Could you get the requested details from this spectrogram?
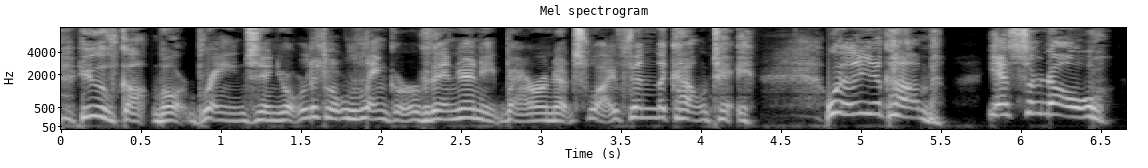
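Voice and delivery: put-on an old man pleading for her return; pleading old baronet. A narrator's reading. Baronet proposes eagerly.

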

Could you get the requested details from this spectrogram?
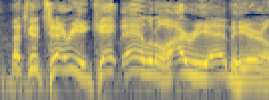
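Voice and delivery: mock the slick radio jock voice. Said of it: "How does everybody talk like that?".

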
